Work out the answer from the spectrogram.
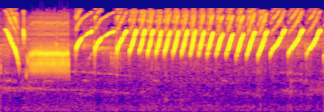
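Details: Canary song for training competition birds: a few falling whistles, a short harsh buzzy note, then a fast, even run of repeated sweeping notes.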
